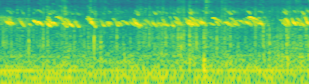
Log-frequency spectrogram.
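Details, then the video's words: Several colored chickens peep without pause, their high, short, sliding chirps tumbling over each other above a constant low background hum. "silly chicken chirping sounds with murgi hen color chicken"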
